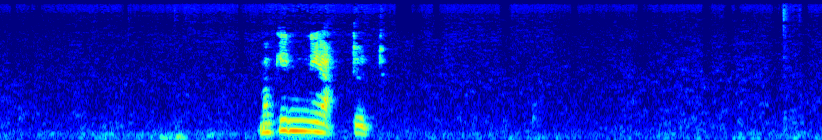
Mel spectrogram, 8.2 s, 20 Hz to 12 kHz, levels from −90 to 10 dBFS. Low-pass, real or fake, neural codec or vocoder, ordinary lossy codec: 10.8 kHz; real; none; MP3, 64 kbps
